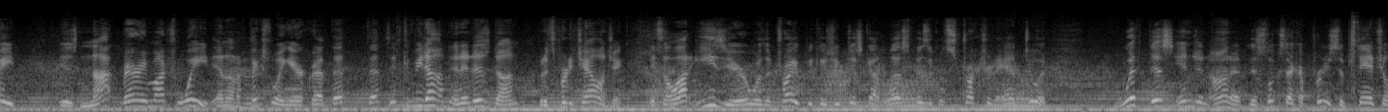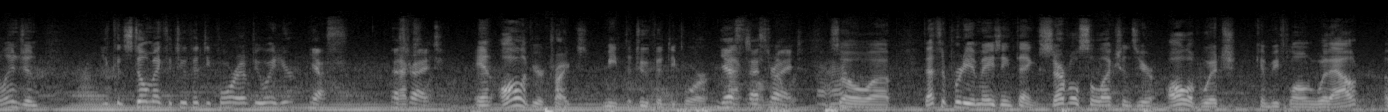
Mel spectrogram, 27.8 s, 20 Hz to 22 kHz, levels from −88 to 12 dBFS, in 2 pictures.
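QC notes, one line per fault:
Throughout: mains buzz, a steady raspy buzz sitting roughly 30 dB under the sound. Switching spikes on the 50 Hz supply enter twice per cycle, so the interference carries a dense stack of 50 Hz harmonics extending up to several kHz, which gives the edge.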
